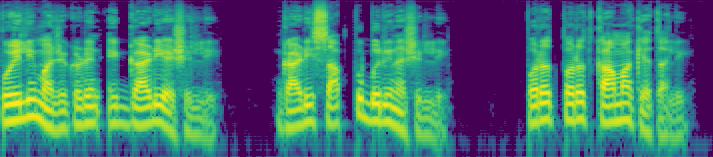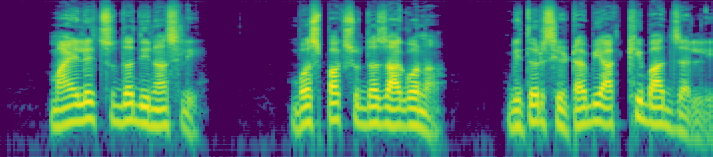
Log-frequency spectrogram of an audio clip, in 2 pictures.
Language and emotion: Goan Konkani, neutral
